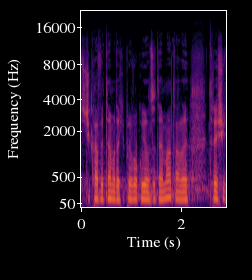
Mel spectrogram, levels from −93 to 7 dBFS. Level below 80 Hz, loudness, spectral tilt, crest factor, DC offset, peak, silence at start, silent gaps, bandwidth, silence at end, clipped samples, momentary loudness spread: -64 dBFS; -33 LUFS; -6 dB/octave; 16 dB; under 0.1%; -16 dBFS; 0 s; none; 14.5 kHz; 0 s; under 0.1%; 4 LU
